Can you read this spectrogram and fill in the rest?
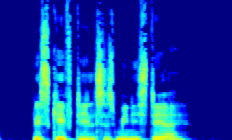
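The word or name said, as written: beskæftigelsesministerie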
